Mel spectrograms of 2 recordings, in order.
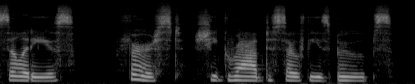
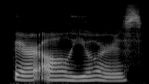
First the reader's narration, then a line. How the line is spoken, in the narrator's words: Sophie said with a chuckle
